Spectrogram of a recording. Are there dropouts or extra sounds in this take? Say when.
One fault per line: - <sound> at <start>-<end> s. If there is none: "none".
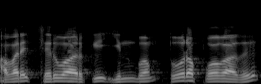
none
